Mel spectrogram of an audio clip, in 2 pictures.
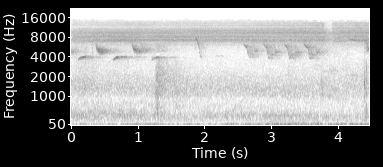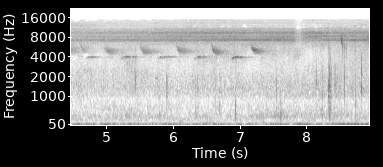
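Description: Small birds chirping over and over in short downward-sliding notes, two or three a second, over a steady high insect hiss. From about halfway in, footsteps crunch on a stony trail and grow louder.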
